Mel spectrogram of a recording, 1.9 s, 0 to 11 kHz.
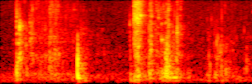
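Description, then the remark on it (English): Someone takes a few quick, wet sips of water from a bottle, with soft slurping and swallowing noises in short bursts and no talking. “I'm doing the podcast this week just drinking H2O.”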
